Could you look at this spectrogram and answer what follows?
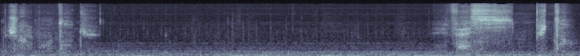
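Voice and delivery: hushed whisper, unvoiced; whispering while hiding. Real, not acted. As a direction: whisper so the monster won't hear.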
